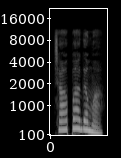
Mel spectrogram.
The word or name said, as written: ಚಾಪಾಗಮ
